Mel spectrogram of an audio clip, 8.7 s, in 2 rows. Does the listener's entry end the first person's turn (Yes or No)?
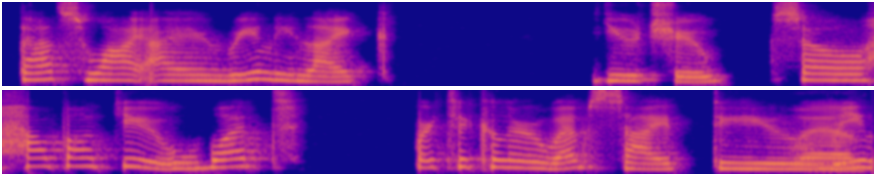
Yes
